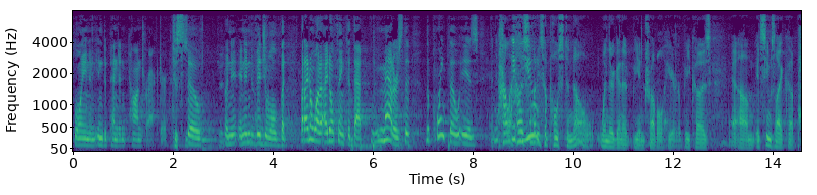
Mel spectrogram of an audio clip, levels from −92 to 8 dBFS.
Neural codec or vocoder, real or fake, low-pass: none; real; 7.2 kHz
